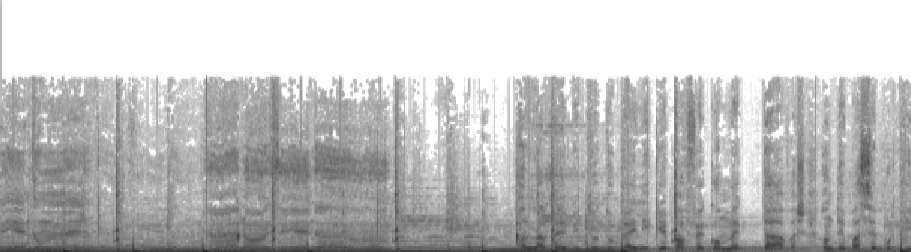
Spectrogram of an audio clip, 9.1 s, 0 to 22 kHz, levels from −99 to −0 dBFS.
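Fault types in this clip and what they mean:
Word clock ticks: the receiving device is running on its own clock instead of locking to the incoming digital stream, and here the two drift apart by roughly 500 ppm. Each time they slip, a single sample is dropped or repeated and the sound ticks, about twenty times a second from 0.13 to 9.09 s, roughly 200 ticks in all. The steady, rapid rate of these tiny single-sample slips sets them apart from irregular buffer dropouts, which leave audible gaps.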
